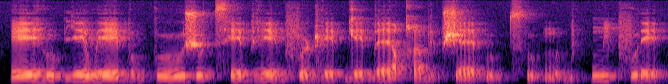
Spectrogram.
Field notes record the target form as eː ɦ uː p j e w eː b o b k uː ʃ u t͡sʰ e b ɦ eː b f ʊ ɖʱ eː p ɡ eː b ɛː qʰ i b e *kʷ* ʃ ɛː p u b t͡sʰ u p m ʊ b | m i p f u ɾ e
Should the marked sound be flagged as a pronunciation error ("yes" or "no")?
yes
